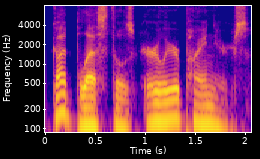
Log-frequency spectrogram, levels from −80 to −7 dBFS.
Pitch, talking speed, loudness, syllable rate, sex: 115 Hz, 145 wpm, -17 LUFS, 4.3 syllables/s, male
